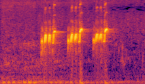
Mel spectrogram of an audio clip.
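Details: Actively singing kutilang emas sutra bulbul, used as a lure to get other birds to respond: three evenly spaced warbled phrases, each climbing to a bright high peak, with faint low rumble beneath.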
